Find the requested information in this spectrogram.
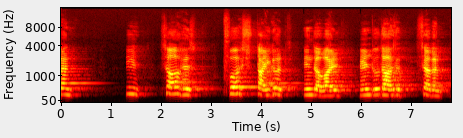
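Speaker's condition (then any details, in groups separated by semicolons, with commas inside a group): Cerebral palsy; hinders speech, sounds childlike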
